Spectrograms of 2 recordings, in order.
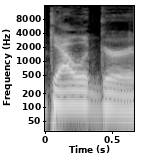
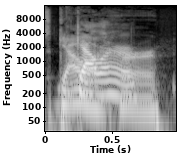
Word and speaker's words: Gallagher: This is a very interesting match because Jack, and it's not Gallagher, it's Gallagher. – Mm-hmm. – I have a friend whose last name is pronounced Gallagher. So that is he American? – Yes, he is. And that's why I pronounce it that way. I apologize. But I did notice they were pronouncing it Gallagher.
